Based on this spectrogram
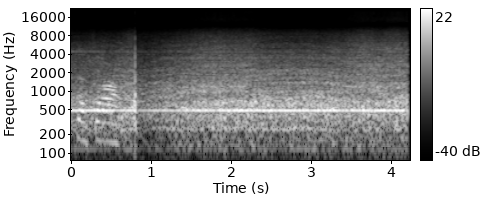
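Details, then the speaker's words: Bissell PowerForce Turbo vacuum, canister not yet cleaned and brush belt burnt off: thin, steady high motor whine with little air rush as the hose plugs up, airflow blocked. "that noise is when it plugs up"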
